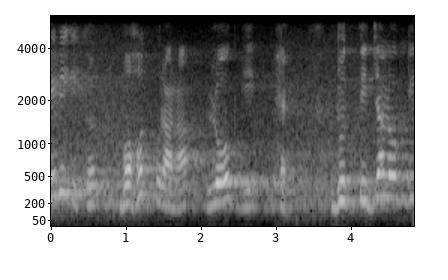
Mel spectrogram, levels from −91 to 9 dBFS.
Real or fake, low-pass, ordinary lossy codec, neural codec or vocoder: real; 5.4 kHz; none; none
